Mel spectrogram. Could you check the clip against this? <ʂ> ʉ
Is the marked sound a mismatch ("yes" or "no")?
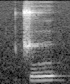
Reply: yes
